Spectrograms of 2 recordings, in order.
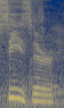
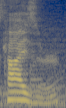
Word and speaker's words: Caesar: But the hard sea way is of course why Caesar as is it is often pronounced in English Caesar is Kaiser. That would be how it would have been pronounced.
